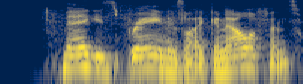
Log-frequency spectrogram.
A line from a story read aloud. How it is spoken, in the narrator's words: Wangaroo said, laughing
